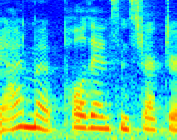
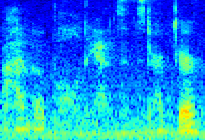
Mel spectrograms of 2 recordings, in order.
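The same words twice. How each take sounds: First: It is said proudly in a full, confident voice. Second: It is said quietly and apologetically, almost whispered. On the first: The speaker is proud of the job. The speaker calls it right. "I put my chest up and I say" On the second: The speaker is embarrassed about the job. The speaker calls it wrong. "I would whisper it"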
